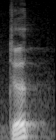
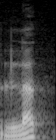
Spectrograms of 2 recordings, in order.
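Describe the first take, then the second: First: It starts with a Korean ㅈ sound. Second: It is said with a southern Vietnamese accent. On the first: "한국의 지읒 발음으로 젓, 젓 이러면 안 돼요. 이거는 틀린 발음이에요" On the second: "남쪽은 랏"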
